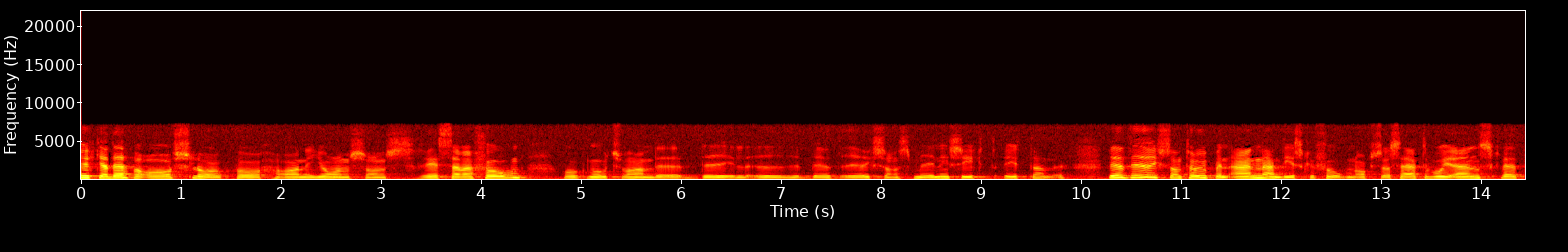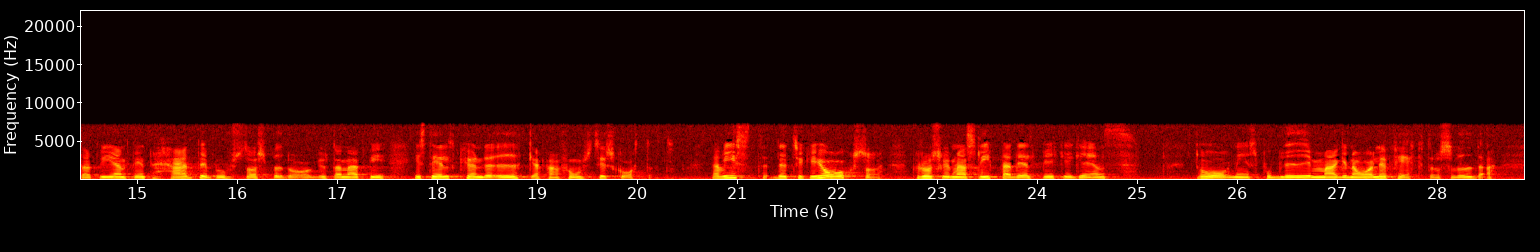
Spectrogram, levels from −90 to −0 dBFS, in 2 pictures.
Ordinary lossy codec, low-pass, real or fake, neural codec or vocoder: none; 7.2 kHz; real; none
